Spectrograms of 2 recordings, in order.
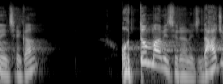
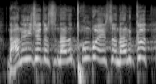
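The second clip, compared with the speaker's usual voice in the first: high, insistent proclamation; defiant declaration; 12 semitones higher, 5 dB louder than usual. Retold or imitated. Young suitor giving father-in-law notice, defiant. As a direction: announce it as final, pitched right up.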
